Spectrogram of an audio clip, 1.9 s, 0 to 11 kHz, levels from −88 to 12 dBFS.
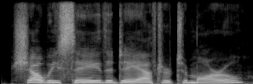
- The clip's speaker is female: Yes, female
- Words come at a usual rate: No, fast, 250 wpm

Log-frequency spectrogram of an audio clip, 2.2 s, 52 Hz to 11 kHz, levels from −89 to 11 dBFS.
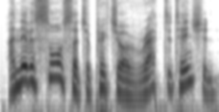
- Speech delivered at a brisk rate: Yes, fast, 245 wpm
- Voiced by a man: Yes, male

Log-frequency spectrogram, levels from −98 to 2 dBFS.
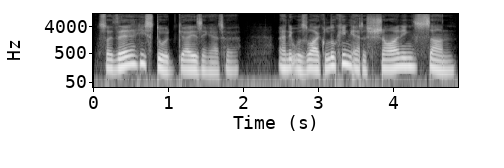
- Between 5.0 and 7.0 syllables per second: No, 4.7 syllables/s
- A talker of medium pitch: Yes, medium, 155 Hz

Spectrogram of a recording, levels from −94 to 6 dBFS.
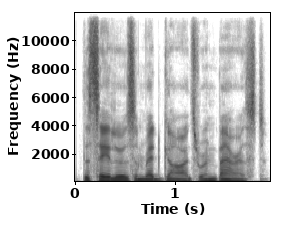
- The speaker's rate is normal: No, fast, 215 wpm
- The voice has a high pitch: No, low, 100 Hz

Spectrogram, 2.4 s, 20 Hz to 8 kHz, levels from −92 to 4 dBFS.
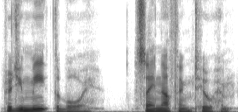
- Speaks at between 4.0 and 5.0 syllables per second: No, 5.4 syllables/s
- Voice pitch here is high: No, very low, 95 Hz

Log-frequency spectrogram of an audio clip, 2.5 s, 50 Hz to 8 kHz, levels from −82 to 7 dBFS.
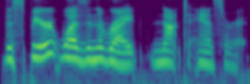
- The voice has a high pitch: Yes, high, 200 Hz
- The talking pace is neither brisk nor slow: No, fast, 240 wpm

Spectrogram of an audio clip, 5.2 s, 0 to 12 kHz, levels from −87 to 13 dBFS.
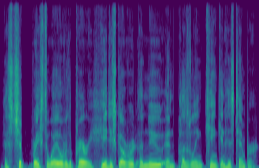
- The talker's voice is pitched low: No, medium, 145 Hz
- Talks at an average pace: Yes, average, 195 wpm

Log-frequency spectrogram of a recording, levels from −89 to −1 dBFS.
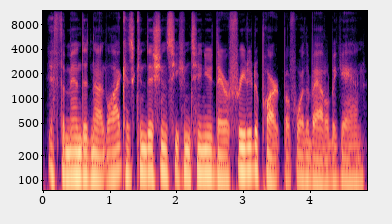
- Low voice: Yes, low, 105 Hz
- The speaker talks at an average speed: No, fast, 235 wpm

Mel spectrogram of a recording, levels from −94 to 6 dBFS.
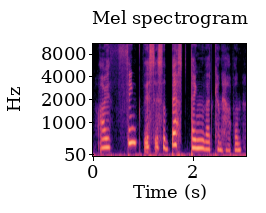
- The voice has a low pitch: No, very high, 255 Hz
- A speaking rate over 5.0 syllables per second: No, 4.4 syllables/s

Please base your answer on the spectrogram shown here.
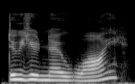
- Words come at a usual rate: Yes, average, 175 wpm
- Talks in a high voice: Yes, high, 210 Hz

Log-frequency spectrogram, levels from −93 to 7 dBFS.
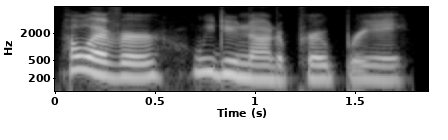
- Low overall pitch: No, high, 220 Hz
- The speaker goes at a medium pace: Yes, average, 160 wpm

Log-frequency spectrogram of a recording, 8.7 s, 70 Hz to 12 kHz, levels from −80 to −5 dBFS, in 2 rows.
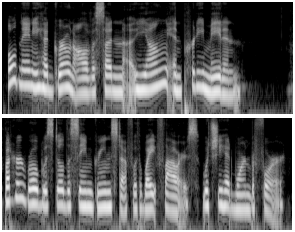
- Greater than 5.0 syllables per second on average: No, 4.9 syllables/s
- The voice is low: No, high, 210 Hz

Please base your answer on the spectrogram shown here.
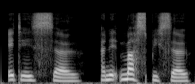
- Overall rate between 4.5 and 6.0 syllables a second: Yes, 5.0 syllables/s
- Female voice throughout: Yes, female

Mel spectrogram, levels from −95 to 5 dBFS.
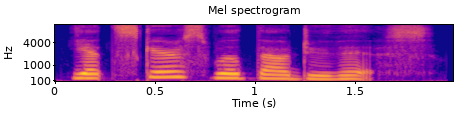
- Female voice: Yes, female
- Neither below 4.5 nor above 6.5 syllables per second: No, 3.9 syllables/s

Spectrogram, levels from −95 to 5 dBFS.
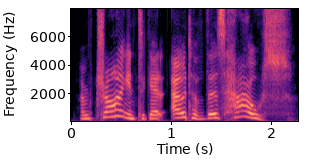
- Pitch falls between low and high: No, very high, 295 Hz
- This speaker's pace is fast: Yes, fast, 210 wpm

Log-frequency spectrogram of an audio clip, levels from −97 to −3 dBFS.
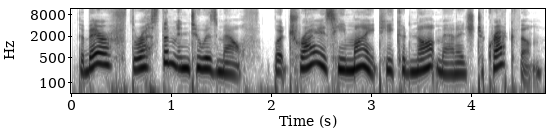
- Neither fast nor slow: No, fast, 240 wpm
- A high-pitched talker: Yes, high, 240 Hz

